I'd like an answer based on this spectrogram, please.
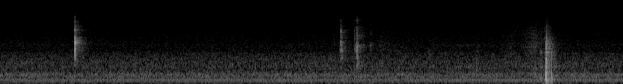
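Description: A few sharp clicks from handling a stainless worm-drive hose clamp on a corrugated hose and PVC pipe fitting: a single click about a second in, a quick pair in the middle, and a louder knock near the end, over a steady low hum.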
